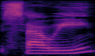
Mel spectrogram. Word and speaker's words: Sawi: When you created Sawi, am I pronouncing that right? Sawi. Yes. Sawi.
